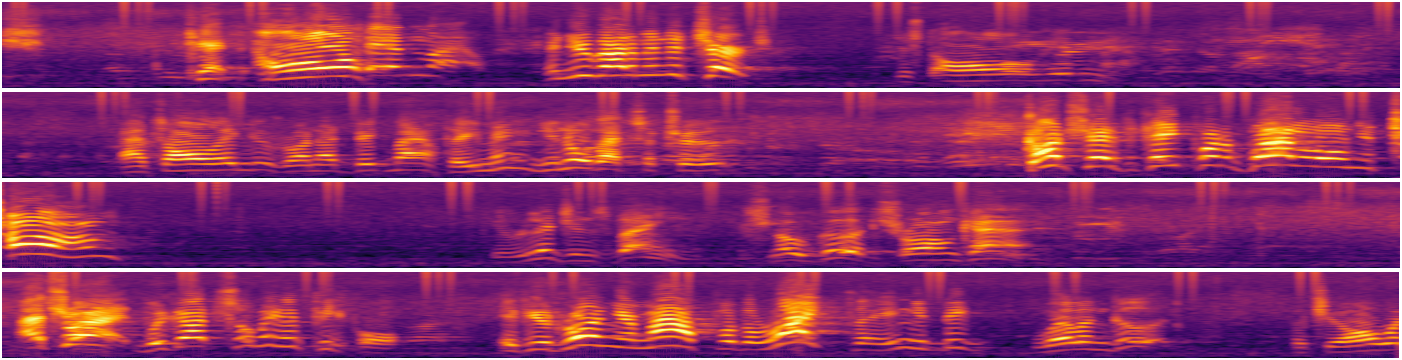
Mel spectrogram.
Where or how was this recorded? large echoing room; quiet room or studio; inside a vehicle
large echoing room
